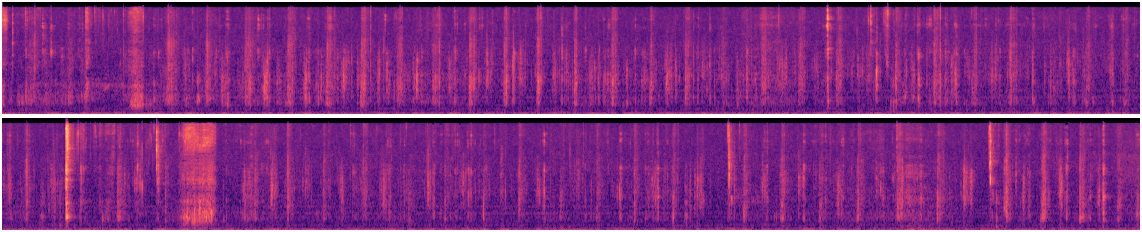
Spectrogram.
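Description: Close-up sound of a person chewing mouthfuls of braised kimchi stew with pork: steady wet chewing, crunchy bites and small mouth clicks. A sharp click comes about halfway through, and a brief louder rush of noise follows shortly after.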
